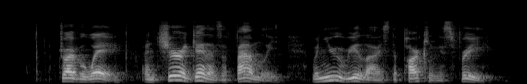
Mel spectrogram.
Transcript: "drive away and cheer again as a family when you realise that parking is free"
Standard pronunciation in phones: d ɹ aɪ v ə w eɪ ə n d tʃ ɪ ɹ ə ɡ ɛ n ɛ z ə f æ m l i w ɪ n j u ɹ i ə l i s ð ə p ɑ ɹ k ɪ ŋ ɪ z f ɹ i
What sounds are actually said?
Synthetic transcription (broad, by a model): d ɹ aɪ v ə w eɪ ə n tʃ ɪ ɹ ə ɡ ɛ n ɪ z ə f æ m l i w ɪ n j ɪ ɹ i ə l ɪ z ð ə p ɑ ɹ k ɪ ŋ ɪ z f ɹ i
